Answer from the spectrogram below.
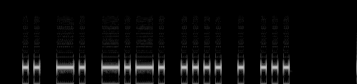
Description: Morse code, heard as a keyed tone, about 21 wpm, 800 Hz. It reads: INCHES
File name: Weather Sets / Weather Sets-mp3s / Weather 3 17 @20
